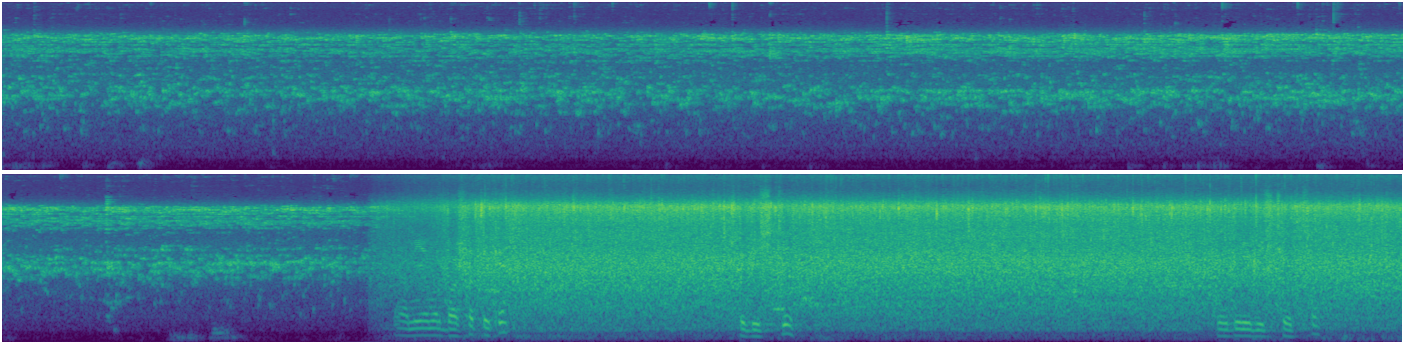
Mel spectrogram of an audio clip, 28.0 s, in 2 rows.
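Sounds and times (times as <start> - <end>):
heavy rain falling: 17.7 - 28.0.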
